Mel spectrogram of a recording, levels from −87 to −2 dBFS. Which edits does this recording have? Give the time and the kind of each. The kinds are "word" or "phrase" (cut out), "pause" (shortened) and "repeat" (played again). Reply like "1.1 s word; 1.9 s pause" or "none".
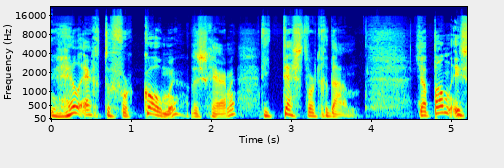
1.8 s word; 2.6 s word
